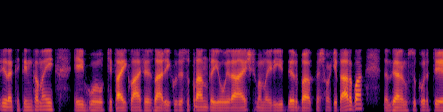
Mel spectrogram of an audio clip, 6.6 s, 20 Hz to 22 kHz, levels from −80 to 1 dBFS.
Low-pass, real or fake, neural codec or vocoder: 3.6 kHz; fake; codec, 16 kHz, 1 kbps, FunCodec, trained on LibriTTS, 50 frames a second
